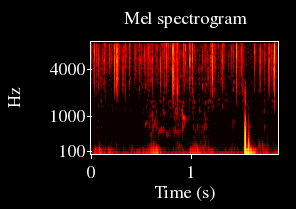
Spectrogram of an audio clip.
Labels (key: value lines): label: biophony, double pulse
recorder: SoundTrap 300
